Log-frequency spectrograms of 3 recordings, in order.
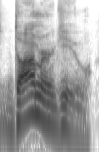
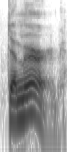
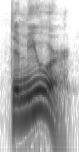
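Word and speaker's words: Domergue: her the mystery has always been how to pronounce her name which I long thought was dgu only to learn that in the Creole culture she comes from it's deur she insisted however it'd be pronounced demure one thing is for sure she could top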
